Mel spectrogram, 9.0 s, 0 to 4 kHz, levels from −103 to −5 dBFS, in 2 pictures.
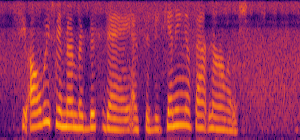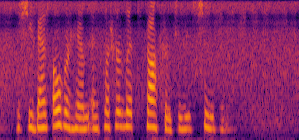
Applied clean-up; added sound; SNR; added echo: neural mask model Resemble Enhance denoiser.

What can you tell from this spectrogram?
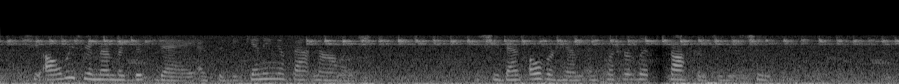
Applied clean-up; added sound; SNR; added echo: none; Insect + Bell; -3 dB; none.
